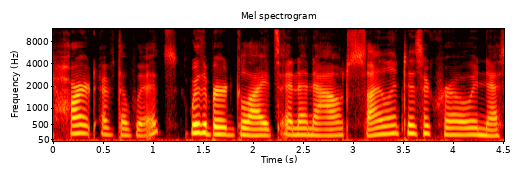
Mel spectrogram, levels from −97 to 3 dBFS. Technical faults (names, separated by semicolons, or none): none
